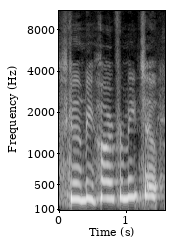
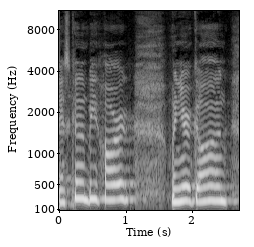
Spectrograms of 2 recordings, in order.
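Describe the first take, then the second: First: High, overacted mock sobbing voice; badly faked sadness. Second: High, drawn-out weepy imitation; mock crying. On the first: Husband leaving his wife, echoing her with hammed-up fake sorrow. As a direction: ham up the heartbreak as an acting exercise. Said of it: "like, an acting exercise". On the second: Wife to husband leaving for the road, mock weepy. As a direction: wail it like a tearful, clingy wife. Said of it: "she cries when I leave".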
